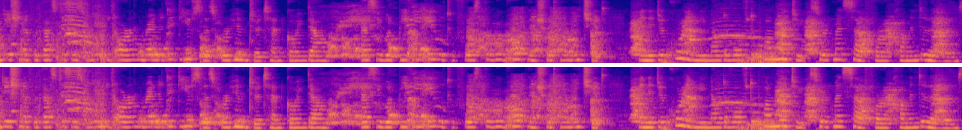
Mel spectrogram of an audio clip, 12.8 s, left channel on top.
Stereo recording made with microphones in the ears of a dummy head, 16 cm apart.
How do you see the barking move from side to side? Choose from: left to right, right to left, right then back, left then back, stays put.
stays put.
